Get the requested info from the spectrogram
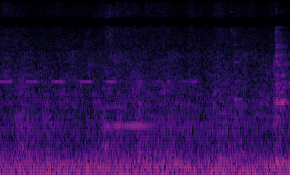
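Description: Steady low rumbling roar of a commercial Chinese kitchen's background machinery.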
